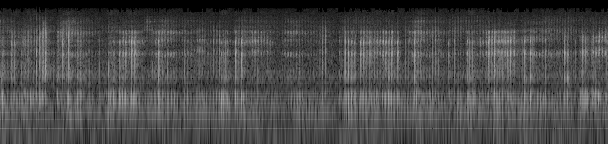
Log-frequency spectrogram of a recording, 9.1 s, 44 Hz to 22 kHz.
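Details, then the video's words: Domestic cats, two of them, purring continuously; a rough buzzing texture pulses in quick regular waves with brief stronger flares, recorded close with a quiet background. "2 Cats Purring"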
